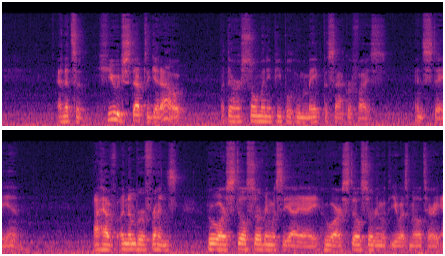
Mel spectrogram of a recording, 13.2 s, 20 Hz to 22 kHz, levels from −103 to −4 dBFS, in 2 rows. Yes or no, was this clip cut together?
no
